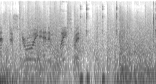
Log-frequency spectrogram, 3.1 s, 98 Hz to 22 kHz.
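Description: Company of Heroes 2 battle sounds, Ardennes Assault campaign: scattered gunshots and dull explosion thuds crackle through a dense, busy mix of game noise, with a voice talking over it at times.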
